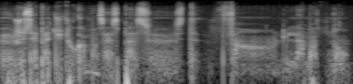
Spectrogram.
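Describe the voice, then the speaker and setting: Over noticeable background noise, a man whispers at a fairly slow pace. His tone is relaxed. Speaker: ASMR creator. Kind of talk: casual talk to camera. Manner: relaxed, rambling, whispered.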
